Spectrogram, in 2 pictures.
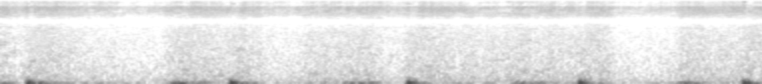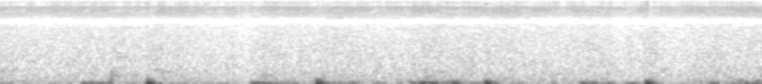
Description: My heart beating softly as i was laying down recording this like comment subscribe and enjoy #heartbeat #smooth #resting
